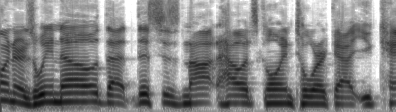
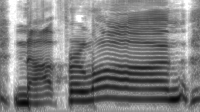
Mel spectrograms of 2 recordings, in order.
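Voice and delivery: higher, louder, slow menacing line; slow, higher, unhinged warning; crazy-eyed menace; 6 semitones higher, 3 dB louder, much slower than usual. Retold or imitated. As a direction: drag it out with a crazed threat. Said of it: "crazy-eyed look over here".

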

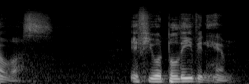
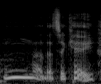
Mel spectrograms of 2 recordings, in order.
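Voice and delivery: mock casual shrug; 10 semitones higher, 6 dB quieter than usual. Mocking indifferent response.

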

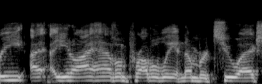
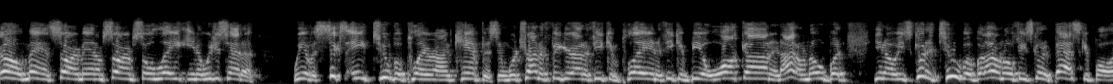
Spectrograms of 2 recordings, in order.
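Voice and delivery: higher-pitched chatty coach voice with a bad Texas twang; Scott Drew impression; 6 semitones higher than usual. Host imitating the coach apologizing late on the phone, higher chatty coach voice. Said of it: "your Scott Drew impression is not bad".

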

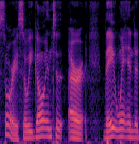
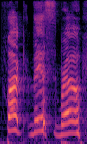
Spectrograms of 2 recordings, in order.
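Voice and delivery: loud, high, drawn-out protest; slow it down and refuse loudly; emphatic retold refusal; 9 semitones higher, 9 dB louder, much slower than usual. Storyteller refusing to hunt snakes, loud exasperated protest.

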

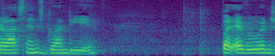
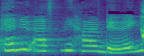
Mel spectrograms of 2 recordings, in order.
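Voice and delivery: fangirl asking; 5 semitones higher than usual. Retold or imitated. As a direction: blurt it out like a starstruck fan. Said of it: "she's, like, fangirling over him".

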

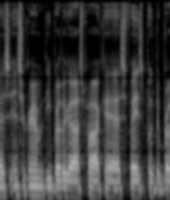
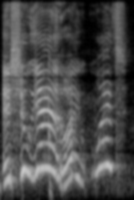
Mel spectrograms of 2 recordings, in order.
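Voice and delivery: very high loud disbelief; incredulous; 10 dB louder, much slower than usual. Real, not acted. Reacting to a massacre story, high incredulous cry. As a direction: squeal in disbelief.

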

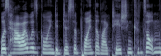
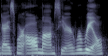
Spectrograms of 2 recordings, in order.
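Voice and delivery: ordinary talk, nothing marked

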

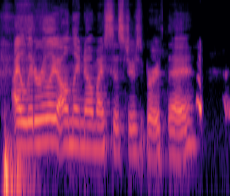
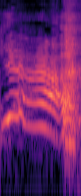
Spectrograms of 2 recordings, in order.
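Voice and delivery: high mock cheer of agreement; hyped-up high yeah from the background; friend chiming in; 10 semitones higher, 3 dB louder than usual. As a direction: chime in from behind, high and eager. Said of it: "Kennedy will be in the background behind me like".

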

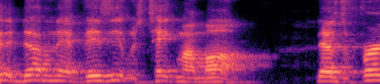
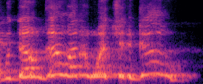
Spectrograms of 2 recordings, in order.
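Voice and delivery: put-on pleading girlfriend; 12 semitones higher than usual. Girlfriend pleading, voiced high.

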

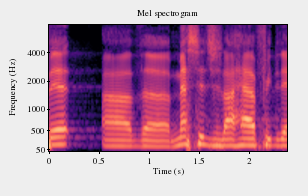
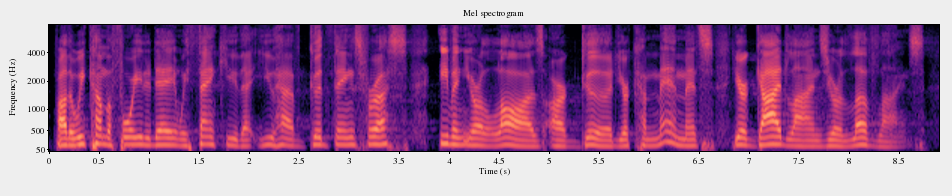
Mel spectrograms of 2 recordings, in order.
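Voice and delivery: prayer; 5 dB quieter than usual. Acted. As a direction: pray gently over the room. Closing prayer.

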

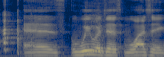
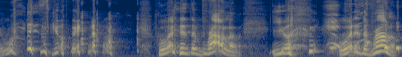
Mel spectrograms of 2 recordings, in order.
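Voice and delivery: exasperated mock complaint; 8 semitones higher, 3 dB louder, slower than usual. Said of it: "I'm like".

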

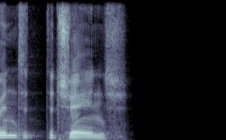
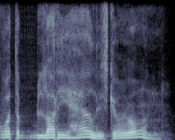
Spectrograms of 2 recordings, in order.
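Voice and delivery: softer put-on British accent; playful British accent; 5 dB quieter than usual. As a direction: echo it in mock British. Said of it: "doing the British accent".

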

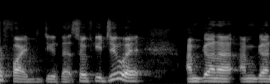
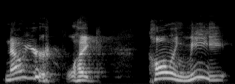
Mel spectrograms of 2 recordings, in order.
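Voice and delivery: higher and louder, mock exasperation at the client; exasperated retort; 10 semitones higher, 6 dB louder, slower than usual. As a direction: throw it back at him, fed up. Retelling argument with a client.

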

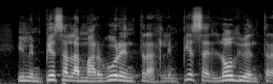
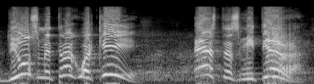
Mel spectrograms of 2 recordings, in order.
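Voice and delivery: loud, emphatic preacher's call for repetition; rousing declaration; 5 semitones higher, 9 dB louder than usual. Real, not acted. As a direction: lead the congregation phrase by phrase, forcefully. Leads congregation in shouted declaration. (declaración de fe enérgica, a viva voz)

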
